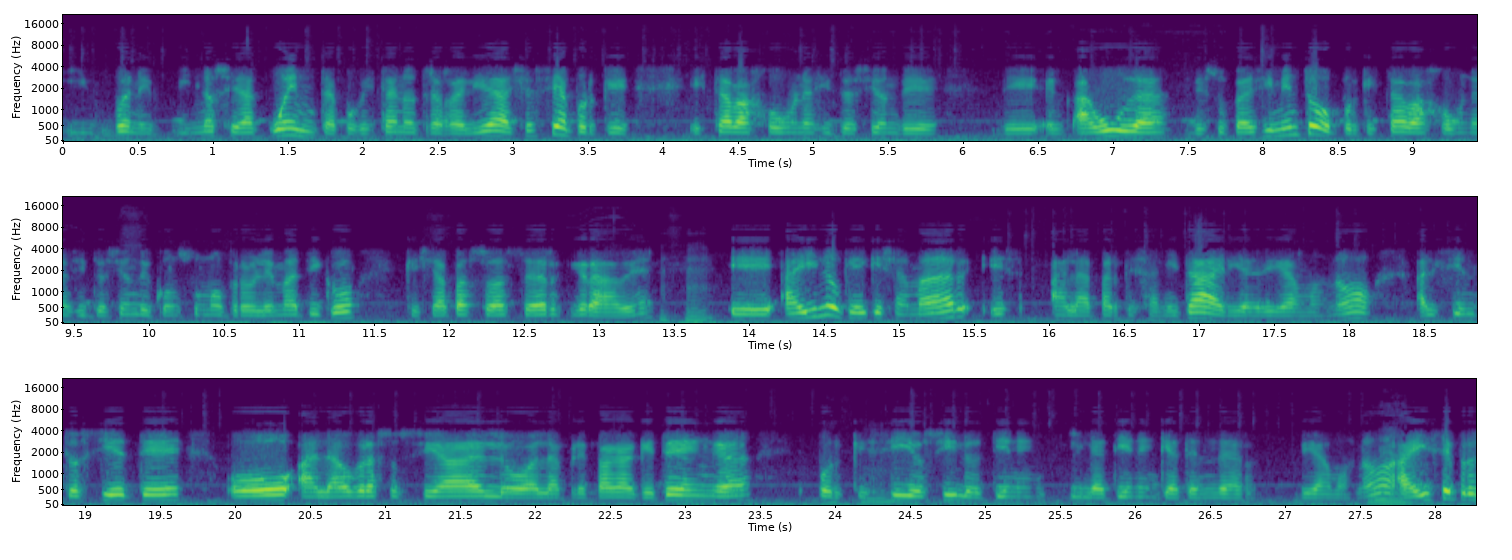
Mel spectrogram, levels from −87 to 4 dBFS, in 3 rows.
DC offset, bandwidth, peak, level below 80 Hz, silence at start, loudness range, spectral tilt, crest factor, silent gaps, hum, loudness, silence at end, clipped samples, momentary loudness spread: under 0.1%; 8 kHz; -4 dBFS; -46 dBFS; 0.05 s; 6 LU; -6.5 dB/octave; 18 dB; none; none; -22 LUFS; 0 s; under 0.1%; 15 LU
